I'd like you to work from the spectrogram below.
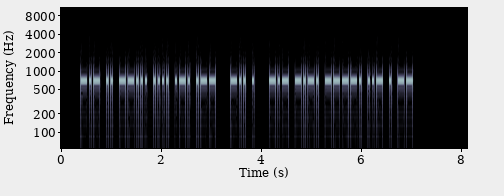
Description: Morse code, heard as a keyed tone, about 28 wpm, 700 Hz. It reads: KI7HRW DE KC9UEM
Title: USA Callsign DE Callsign - 6 Characters - 28wpm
